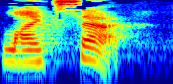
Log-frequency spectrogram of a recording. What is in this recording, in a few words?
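"lightsout", English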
